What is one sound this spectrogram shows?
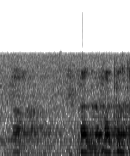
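An elderly man chants into a microphone, heard through a loudspeaker.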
